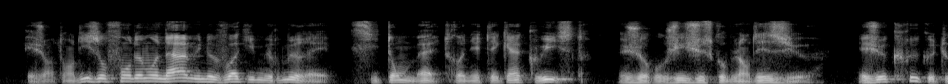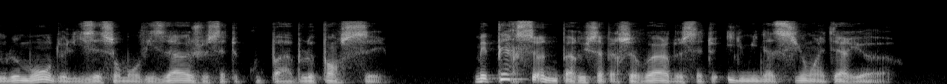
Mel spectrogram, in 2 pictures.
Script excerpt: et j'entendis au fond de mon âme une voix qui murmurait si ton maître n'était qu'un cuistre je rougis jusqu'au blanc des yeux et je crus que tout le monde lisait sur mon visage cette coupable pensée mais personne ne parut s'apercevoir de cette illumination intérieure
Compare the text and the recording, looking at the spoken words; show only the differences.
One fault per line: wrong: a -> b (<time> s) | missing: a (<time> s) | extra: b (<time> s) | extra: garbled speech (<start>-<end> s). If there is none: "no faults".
missing: ne (15.0 s)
